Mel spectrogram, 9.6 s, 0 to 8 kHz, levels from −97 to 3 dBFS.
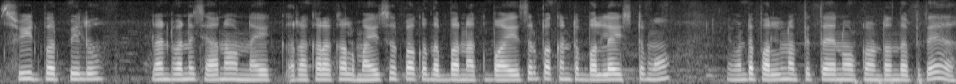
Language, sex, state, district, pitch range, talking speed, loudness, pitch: Telugu, female, Andhra Pradesh, Sri Satya Sai, 175-195 Hz, 95 wpm, -18 LUFS, 185 Hz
